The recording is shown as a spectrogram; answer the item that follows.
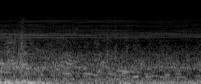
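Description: Background chatter and calls from several distant voices, with a low rumble underneath.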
